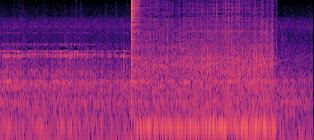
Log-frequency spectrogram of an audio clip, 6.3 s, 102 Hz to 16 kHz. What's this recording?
glass kappa 03
this is a recording of part of the process for finishing a hand-blown glass drinking vessel. the glass is placed on a turntable, scored with a diamond bit, and then heated by a flame as it rotates.
the heat builds stress at the scored points and eventually the "cap" ("kappa" in swedish) cracks and springs off, leaving the glass ready for finishing.
the "tink" in the recording is the glass cap/kappa jumping off and then rattling as it continues to rotate on the turntable.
